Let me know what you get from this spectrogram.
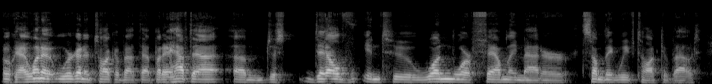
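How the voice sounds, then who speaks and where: A man interviewing a guest, asking guiding questions in a measured way. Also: medium pitch, fairly even intonation. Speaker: interviewer, history professor. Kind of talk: conversational interview.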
